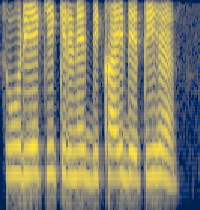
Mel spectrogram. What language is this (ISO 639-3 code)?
hin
